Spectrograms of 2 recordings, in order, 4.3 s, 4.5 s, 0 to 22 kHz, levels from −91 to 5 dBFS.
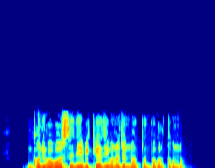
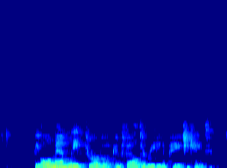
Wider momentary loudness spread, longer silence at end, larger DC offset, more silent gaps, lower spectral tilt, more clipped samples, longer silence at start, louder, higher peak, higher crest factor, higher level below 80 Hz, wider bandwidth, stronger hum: about the same, 13 LU vs 15 LU; first, 0.65 s vs 0.3 s; neither; neither; second, -5.5 dB/octave vs -7 dB/octave; neither; second, 0.55 s vs 0.7 s; first, -17 LUFS vs -49 LUFS; first, -2 dBFS vs -32 dBFS; about the same, 16 dB vs 18 dB; first, -54 dBFS vs -90 dBFS; first, 7.6 kHz vs 6.4 kHz; neither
